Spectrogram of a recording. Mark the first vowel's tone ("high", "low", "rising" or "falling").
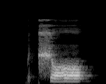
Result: high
